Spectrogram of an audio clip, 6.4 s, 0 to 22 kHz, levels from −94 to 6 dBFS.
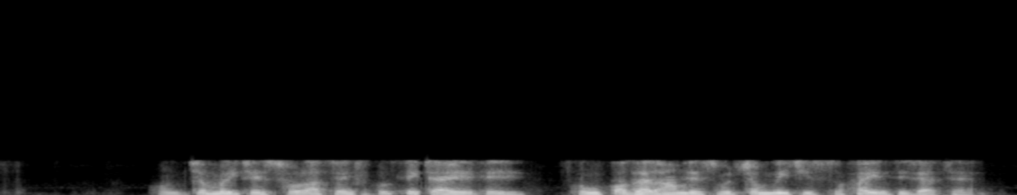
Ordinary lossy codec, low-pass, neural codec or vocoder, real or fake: AAC, 16 kbps; 7.2 kHz; codec, 16 kHz in and 24 kHz out, 0.8 kbps, FocalCodec, streaming, 65536 codes; fake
